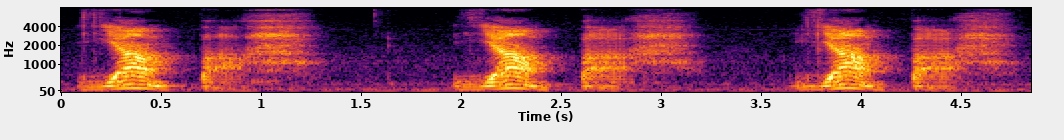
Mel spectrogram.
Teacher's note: não é lhampar, com esse I mais demorado, e sim lhampar. O I é mais rápido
